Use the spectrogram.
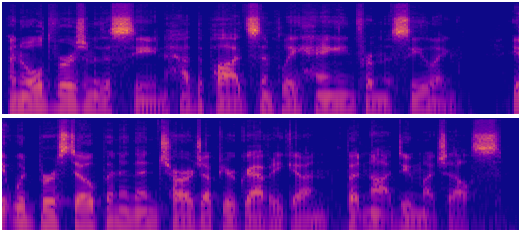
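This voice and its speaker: A man's voice: mid-range voice, darkish tone. A man with a mid-range voice reads prepared commentary. He explains design choices as a game developer.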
